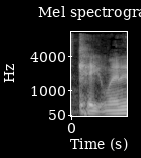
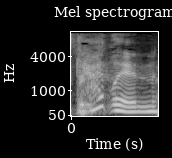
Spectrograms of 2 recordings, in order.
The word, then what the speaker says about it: Catelyn: Instead of Catelyn, it's Caitlyn. It's just, it's very, very. – No, it's Catelyn.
